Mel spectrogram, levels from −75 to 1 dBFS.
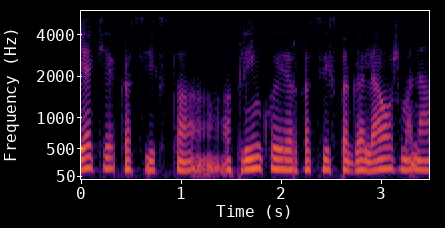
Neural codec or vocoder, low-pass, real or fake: vocoder, 22.05 kHz, 80 mel bands, WaveNeXt; 5.4 kHz; fake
